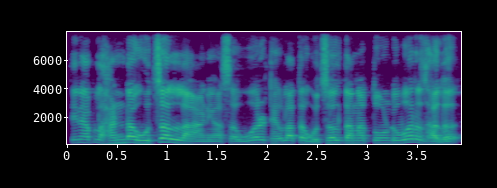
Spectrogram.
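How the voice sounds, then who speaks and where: A man preaching a devotional kirtan sermon, telling a story in a lively way and acting out the dialogue. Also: high voice, moderate pace. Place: live kirtan gathering.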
